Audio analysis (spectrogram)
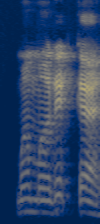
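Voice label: "memeritkan", Malay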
